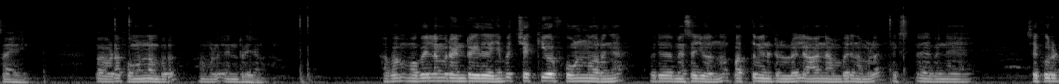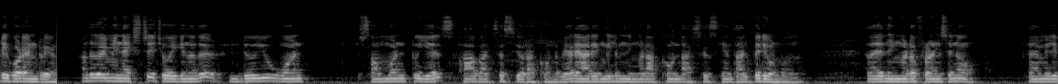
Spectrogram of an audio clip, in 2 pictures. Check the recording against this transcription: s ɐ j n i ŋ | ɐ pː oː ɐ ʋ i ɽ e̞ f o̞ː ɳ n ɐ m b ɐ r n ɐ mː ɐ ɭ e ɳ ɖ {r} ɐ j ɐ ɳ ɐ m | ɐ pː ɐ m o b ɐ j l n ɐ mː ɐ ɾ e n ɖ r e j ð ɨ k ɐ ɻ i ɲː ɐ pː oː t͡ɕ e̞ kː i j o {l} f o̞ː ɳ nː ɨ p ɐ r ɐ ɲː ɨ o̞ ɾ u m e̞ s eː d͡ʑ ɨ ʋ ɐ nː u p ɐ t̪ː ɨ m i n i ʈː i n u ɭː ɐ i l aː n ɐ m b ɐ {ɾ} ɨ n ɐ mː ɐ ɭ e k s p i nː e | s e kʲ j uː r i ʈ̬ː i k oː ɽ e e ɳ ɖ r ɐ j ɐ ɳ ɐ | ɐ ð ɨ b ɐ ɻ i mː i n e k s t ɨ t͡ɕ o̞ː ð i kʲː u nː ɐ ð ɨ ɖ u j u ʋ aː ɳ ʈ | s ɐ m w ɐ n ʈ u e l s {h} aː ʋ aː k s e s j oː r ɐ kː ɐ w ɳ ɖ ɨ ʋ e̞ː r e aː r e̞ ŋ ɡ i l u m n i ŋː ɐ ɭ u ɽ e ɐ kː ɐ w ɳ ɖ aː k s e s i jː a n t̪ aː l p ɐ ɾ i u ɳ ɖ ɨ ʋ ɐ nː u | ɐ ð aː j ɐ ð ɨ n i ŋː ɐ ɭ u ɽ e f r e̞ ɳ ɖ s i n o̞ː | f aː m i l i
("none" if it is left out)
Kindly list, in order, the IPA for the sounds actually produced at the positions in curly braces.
r, r, ɾ, h

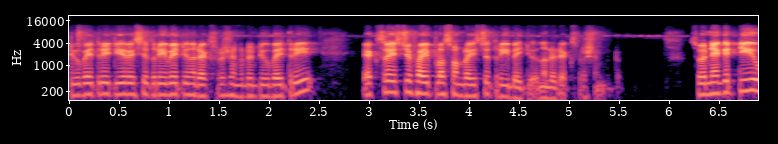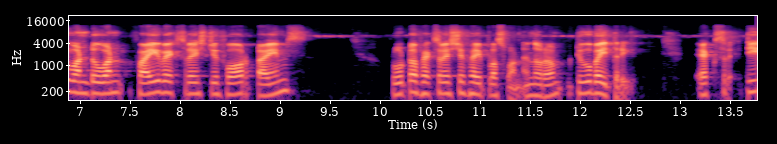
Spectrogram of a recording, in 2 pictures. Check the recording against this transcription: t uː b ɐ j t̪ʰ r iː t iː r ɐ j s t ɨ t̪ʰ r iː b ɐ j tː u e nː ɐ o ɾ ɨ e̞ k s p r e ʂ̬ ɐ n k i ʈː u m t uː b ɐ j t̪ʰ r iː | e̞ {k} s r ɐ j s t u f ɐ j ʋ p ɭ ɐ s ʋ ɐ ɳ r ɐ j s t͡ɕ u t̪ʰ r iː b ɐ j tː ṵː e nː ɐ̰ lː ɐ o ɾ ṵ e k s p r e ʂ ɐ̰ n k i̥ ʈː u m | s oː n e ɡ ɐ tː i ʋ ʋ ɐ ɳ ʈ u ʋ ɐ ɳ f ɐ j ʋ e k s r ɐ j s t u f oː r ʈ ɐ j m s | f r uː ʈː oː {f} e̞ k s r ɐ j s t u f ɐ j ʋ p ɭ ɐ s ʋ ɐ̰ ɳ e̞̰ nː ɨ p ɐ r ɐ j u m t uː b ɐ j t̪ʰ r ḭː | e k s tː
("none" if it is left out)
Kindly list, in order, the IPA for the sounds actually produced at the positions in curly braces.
k, f

